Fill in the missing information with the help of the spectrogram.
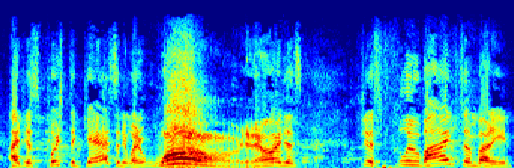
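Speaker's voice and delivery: loud, high burst of exhilaration; whooping, shouted car story; excited retelling. Retold or imitated. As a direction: relive the thrill with a big shouted whoa.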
